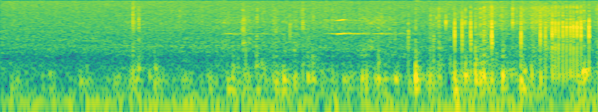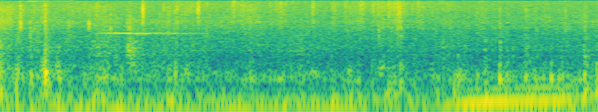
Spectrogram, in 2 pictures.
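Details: Horses going wild in a stable: dull hoof thuds and scuffling fill the stall, with a brief rough burst partway through, a few faint thin tones, and a steady low rumble underneath.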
